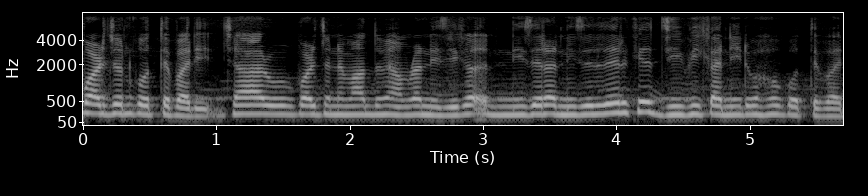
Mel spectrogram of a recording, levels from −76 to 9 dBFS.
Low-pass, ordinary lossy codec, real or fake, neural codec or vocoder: 7.2 kHz; none; real; none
